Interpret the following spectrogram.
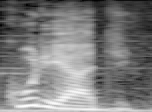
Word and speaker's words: Cury-Rad: Eu quero começar a conversa com o secretário estadual de Educação, o Curadi. Deixa eu ver se eu pronuncio certo. Curiradi. Isso.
